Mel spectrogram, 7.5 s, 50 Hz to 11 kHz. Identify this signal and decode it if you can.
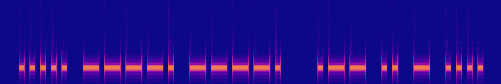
Morse code, heard as a keyed tone, about 15 wpm, 700 Hz. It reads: 599 WITH
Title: Speed-Racing Common QSO Phrases Encore - 15wpm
